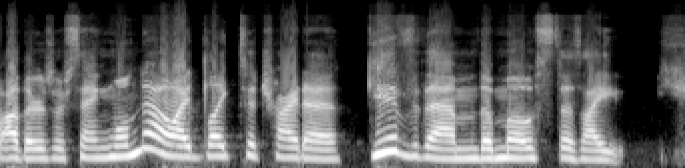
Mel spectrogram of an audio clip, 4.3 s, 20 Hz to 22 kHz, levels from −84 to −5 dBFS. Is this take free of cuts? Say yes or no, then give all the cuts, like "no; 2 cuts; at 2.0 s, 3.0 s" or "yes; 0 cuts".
no; 1 cut; at 2.2 s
